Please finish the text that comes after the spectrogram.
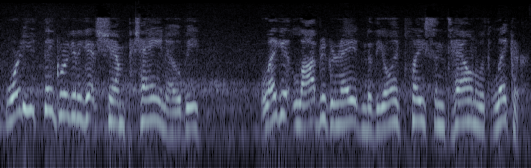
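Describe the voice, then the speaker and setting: A brash paratrooper in a war game. His voice is highish and lively, with a sarcastic edge and clear outdoor noise behind it. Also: fast. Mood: sarcastic, griping. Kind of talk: video game war drama acting.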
